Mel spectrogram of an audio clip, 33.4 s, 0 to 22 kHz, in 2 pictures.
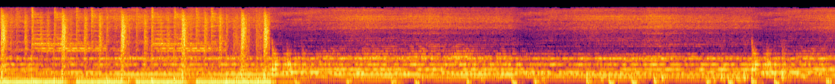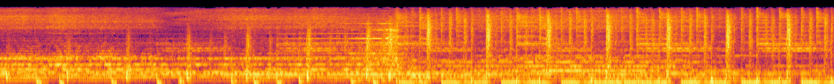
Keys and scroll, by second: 8.9 z, 12.9 z, 26.9 space, 28.7 KP_3, 29.8 z, 31.3 z.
